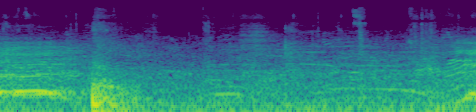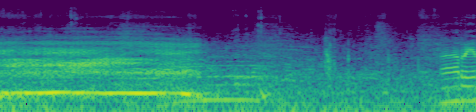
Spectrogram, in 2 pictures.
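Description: An agitated cow coming off a truck lets out a long, loud, drawn-out moo amid engine noise, crowd commotion and people's voices, with a shorter low bellow earlier.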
